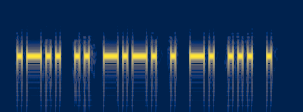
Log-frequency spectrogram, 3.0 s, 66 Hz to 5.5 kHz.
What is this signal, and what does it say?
Morse code, heard as a keyed tone, about 25 wpm, 600 Hz. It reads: LICENSE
